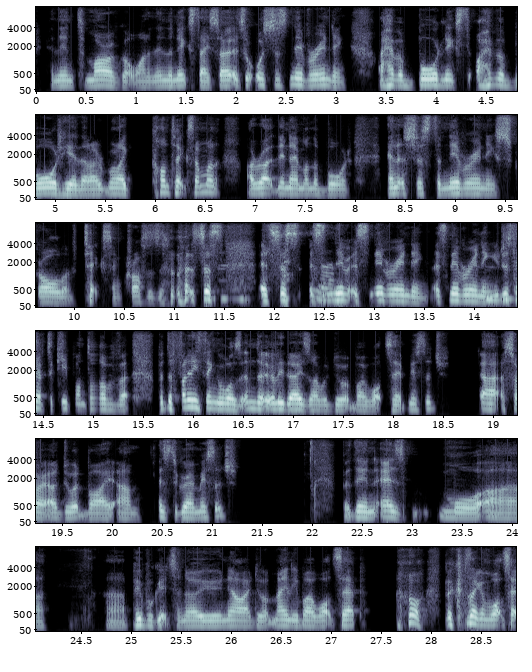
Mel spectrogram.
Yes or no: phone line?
no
